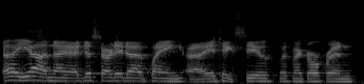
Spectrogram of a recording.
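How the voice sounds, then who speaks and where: A man's voice: on the high side, steady tone, brisk, sharp tone. A man talking casually as a podcast guest, telling informal anecdotes with some swearing. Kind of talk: casual chat about video games.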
